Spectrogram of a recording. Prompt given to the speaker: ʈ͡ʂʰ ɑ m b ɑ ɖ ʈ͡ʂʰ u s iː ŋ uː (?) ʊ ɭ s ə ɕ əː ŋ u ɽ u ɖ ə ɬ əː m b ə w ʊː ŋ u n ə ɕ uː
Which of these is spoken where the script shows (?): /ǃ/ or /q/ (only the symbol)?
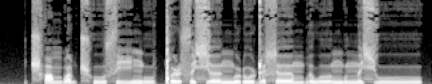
ǃ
